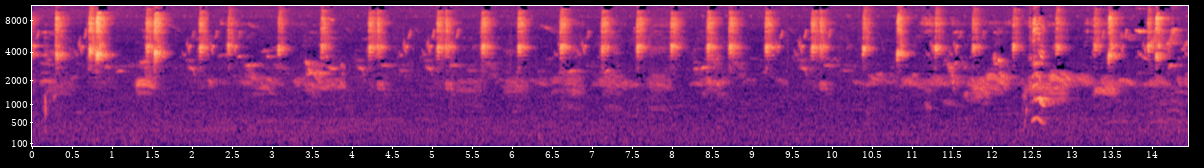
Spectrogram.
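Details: An Indian palm squirrel (Funambulus palmarum) calls, giving sharp, high chips repeated steadily about twice a second.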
